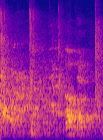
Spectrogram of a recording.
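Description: Three sharp taps or knocks, the last loudest, from a handheld microphone bumping against the book and papers it is held with, mixed with a few words of a man's speech ringing in a reverberant church.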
